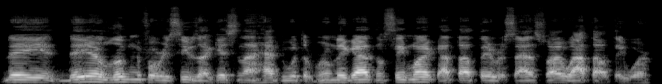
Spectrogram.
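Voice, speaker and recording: A man with a Southern California accent hosting a casual sports podcast, rambling loosely with lots of ums and shout-outs to viewers. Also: low voice, fairly quick. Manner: loose, rambling delivery with many ums, greets viewers mid-talk. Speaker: podcast host.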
